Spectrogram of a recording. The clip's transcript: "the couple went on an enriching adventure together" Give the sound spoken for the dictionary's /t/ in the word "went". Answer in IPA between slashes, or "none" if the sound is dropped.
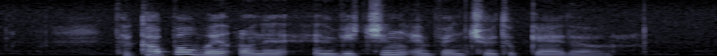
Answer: /t/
